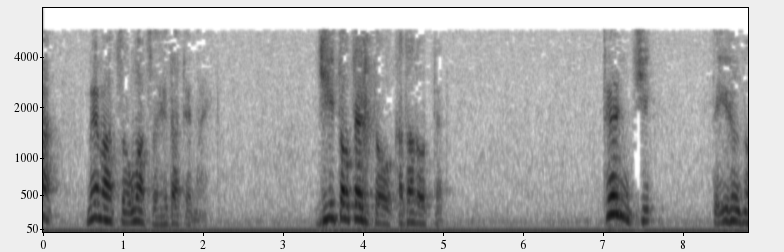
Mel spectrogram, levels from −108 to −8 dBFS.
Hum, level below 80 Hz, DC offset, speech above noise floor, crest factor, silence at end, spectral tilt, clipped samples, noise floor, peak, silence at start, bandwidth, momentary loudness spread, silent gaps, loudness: 50 Hz at -55 dBFS; -52 dBFS; 1%; 27 dB; 20 dB; 0 s; -7 dB/octave; under 0.1%; -51 dBFS; -6 dBFS; 0 s; 6.2 kHz; 17 LU; none; -25 LUFS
